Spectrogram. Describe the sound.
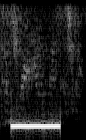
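A single steady telephone tone sounds for about one second while a call is being placed, loud and even in pitch, then cuts off into faint background noise.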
